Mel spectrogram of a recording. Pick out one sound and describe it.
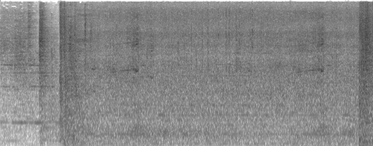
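A lift motor hums steadily.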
